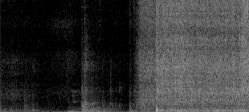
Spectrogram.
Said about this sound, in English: Turn on the water in the kitchen here.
